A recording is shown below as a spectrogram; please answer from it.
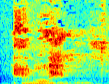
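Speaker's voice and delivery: hushed, unvoiced whisper; whispered for effect. Real, not acted. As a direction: drop to a breath of a whisper. Sermon drop to whisper.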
